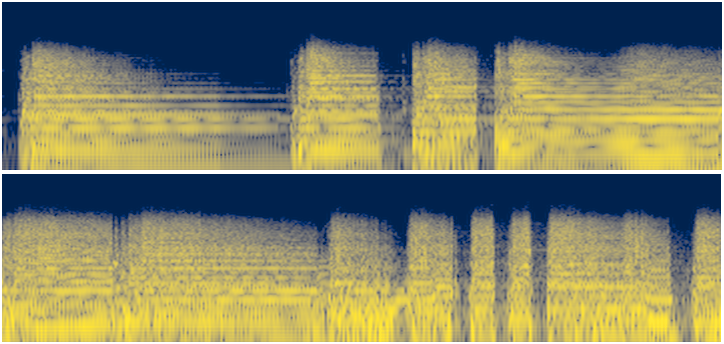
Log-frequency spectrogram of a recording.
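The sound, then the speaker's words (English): A heavily distorted electric guitar, played through a custom-made pedal built in LA, plays alone, opening with a long sustained chord, then moving into gritty, buzzing riffs with sharp stops and choppy bursts near the end. “There's so I have different tones that I go to, and I had this guy make me a pedal in LA, which is one of my main sounds.”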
